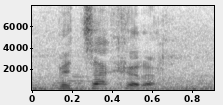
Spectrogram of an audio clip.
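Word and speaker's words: Bitácora: Believe it or not, the Bitakora. You've mentioned it many times. The Bitakora. The Bitakara. That's how you say it. The Bitakara, yeah, because it's got a little tick on the A.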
